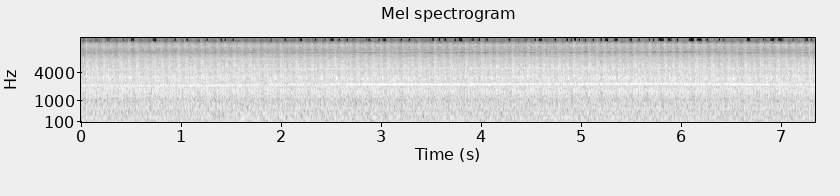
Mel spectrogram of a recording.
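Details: 1991 Freightliner, Cummins NTC-365 with bad throttle lag, fed from a fuel bucket bypassing the ECM cooler plate: loud steady clatter with uneven lumpy beat, running rough and sounding worse; cause suspected, unconfirmed.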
